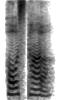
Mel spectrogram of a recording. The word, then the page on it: Horsepower: Indian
